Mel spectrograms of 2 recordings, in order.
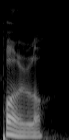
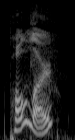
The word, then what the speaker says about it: pollo: It's pollo. – Polo? – Pollo.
